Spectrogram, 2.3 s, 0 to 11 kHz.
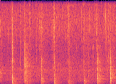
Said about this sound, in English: I'm browning 2 pounds of pork sausage.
